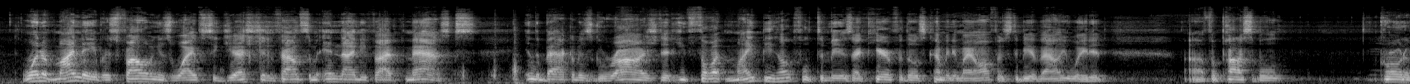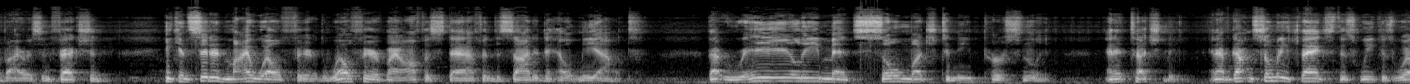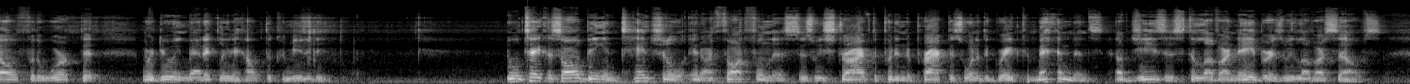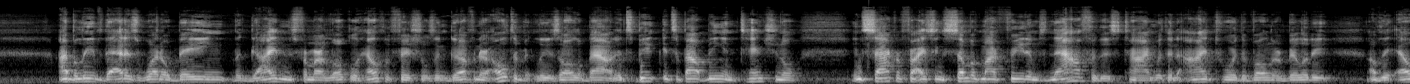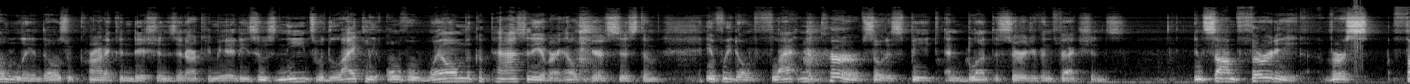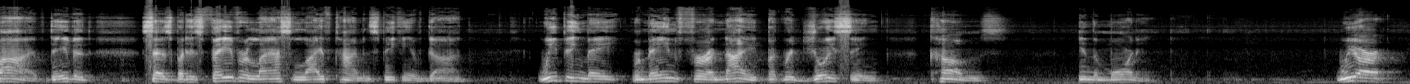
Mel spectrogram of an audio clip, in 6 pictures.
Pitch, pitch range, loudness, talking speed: 110 Hz, 100-125 Hz, -17 LUFS, 165 wpm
